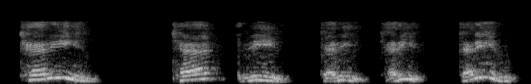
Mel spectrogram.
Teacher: that's muraqqaqa, that's pronounced soft because of the kasra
